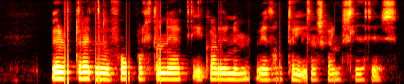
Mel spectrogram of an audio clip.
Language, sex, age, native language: Icelandic, male, 18-19, Icelandic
